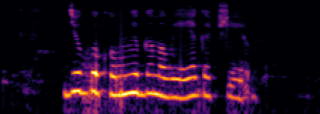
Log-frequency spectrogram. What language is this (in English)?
Kinyarwanda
